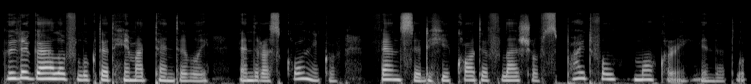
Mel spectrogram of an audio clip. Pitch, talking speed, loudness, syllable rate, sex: 205 Hz, 145 wpm, -21 LUFS, 5.1 syllables/s, female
